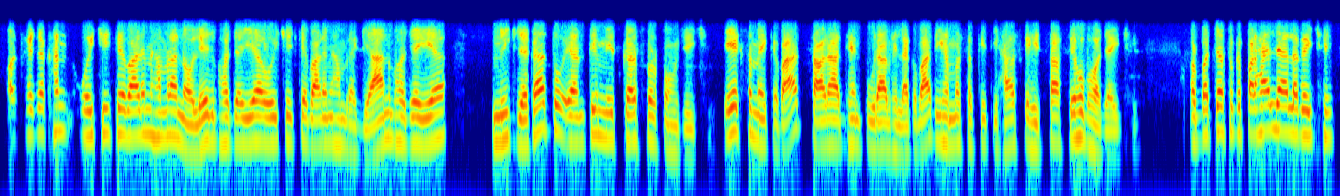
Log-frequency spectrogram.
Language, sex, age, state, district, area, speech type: Maithili, male, 30-45, Bihar, Sitamarhi, rural, conversation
